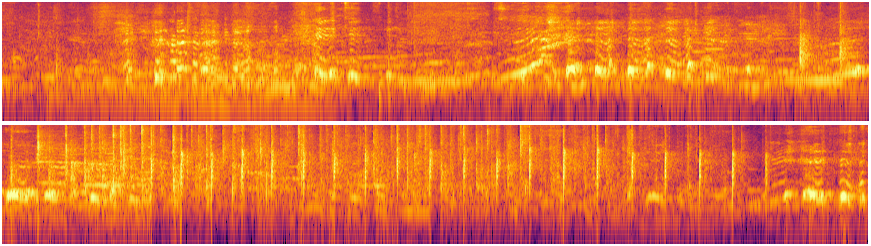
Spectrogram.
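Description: A group of children shouts and cheers excitedly.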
